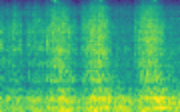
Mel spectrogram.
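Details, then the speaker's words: Car unused for a long time, battery just installed and fuel pump primed, idling right after first start: steady, even idle with low throaty drone, no knocks or misses; normal idle. "Never works the first time, but we'll let that fuel pump build some pressure up there, and yeah. Holy crap, it worked."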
